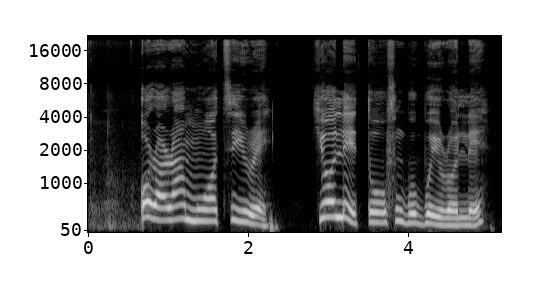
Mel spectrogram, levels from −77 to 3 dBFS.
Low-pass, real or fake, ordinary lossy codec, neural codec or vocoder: none; real; none; none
